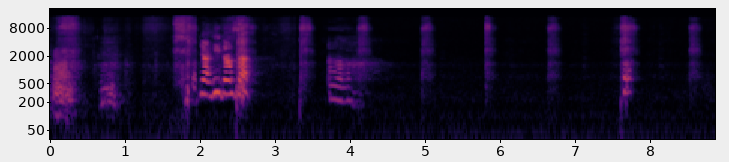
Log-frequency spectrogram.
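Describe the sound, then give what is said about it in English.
A dog lets out a series of short, breathy snorts like a horse noise, roughly evenly spaced, with a few louder bursts mixed in while people talk briefly over them. “He's uh, like a horse noise.”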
